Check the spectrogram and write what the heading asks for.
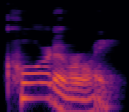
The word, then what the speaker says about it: corduroy: it mean corduroy pronunciation corduroy the stress is on the first syllable corduroy and a secondary stress on the third syllable corduroy so the second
